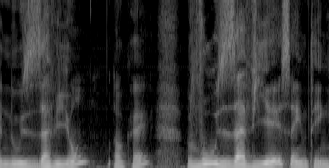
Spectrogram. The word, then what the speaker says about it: nous avions: So j'avais, final S not pronounced, tu avais, il avait, final T not pronounced, nous avions, let's make this beautiful liaison here, nous avions, okay?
